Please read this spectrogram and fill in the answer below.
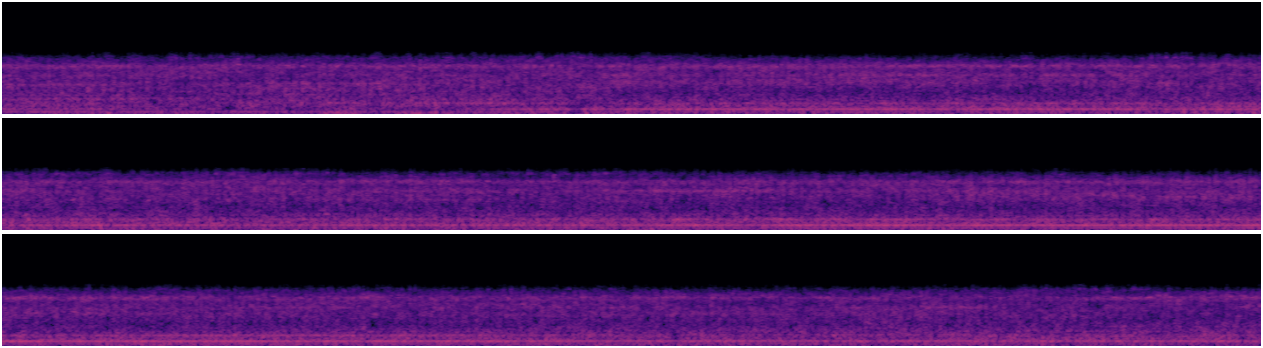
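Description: Tractor engine running steadily while towing a wide field implement, heard from inside the cab. Its low hum strengthens a few seconds in and then holds steady.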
